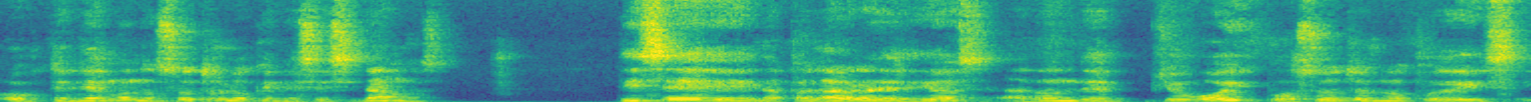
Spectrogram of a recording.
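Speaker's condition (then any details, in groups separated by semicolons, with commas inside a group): No condition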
